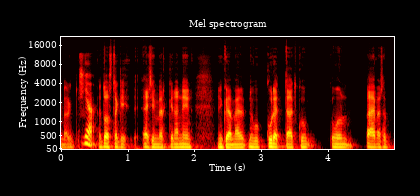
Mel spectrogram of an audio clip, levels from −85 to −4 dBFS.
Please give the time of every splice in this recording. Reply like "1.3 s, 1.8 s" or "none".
none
